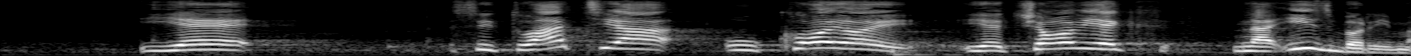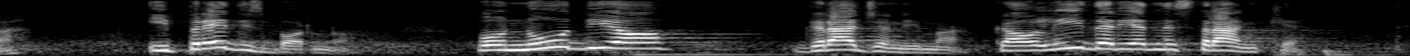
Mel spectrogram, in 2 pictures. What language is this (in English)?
Croatian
